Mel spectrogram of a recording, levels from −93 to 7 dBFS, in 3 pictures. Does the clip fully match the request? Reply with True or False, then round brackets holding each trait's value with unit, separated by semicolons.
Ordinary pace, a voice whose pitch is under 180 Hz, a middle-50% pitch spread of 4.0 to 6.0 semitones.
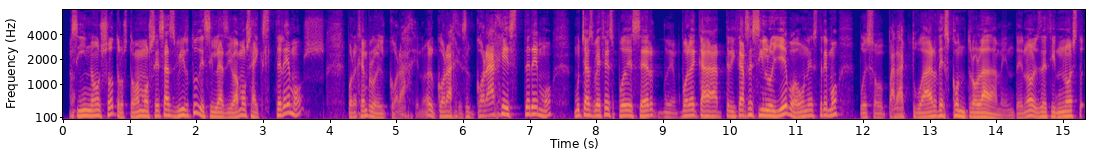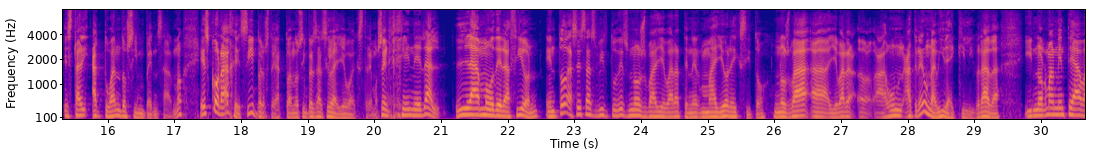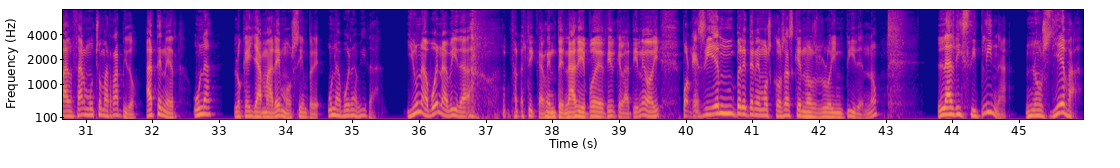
True (165 wpm; 135 Hz; 4.6 semitones)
